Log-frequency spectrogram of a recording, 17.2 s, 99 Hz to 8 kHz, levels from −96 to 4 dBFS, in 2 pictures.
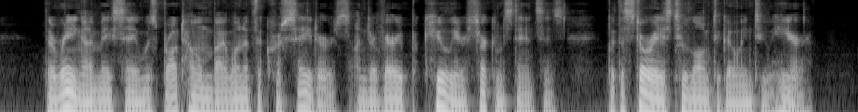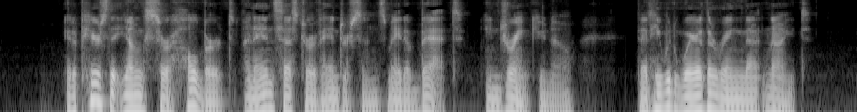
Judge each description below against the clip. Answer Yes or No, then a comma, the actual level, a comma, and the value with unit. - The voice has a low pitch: Yes, very low, 80 Hz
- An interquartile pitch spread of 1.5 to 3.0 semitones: No, average, 3.6 semitones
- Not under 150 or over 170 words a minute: No, average, 180 wpm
